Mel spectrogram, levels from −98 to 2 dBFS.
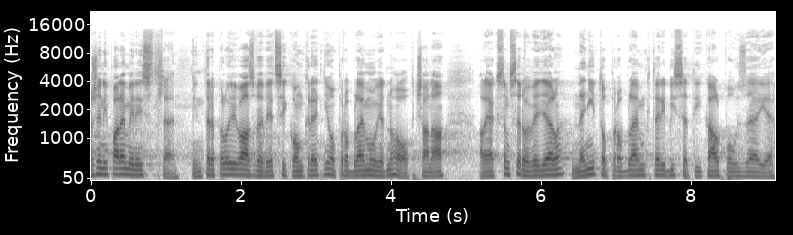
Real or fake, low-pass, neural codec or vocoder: real; 14.4 kHz; none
